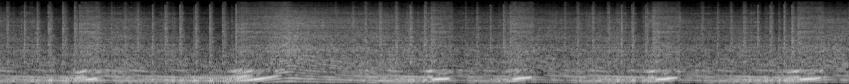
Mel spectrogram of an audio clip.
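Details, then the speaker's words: 1971 Kawasaki H1 500 two-stroke triple, rebuilt engine and carburetors, started cold on choke: uneven, ragged, popping revs with the center cylinder dead from no spark; ignition or spark plug cap suspected. "well anyway start running on the center cylinder so we're going to try to figure out why here in a second"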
